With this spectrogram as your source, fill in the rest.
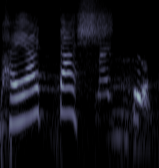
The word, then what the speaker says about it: ভয়ার্তাঃ: আর ভয়ার্তাস, বিসর্গর পর 3টি স আছে, মানে 3টি স্বরের যে কোনো একটা আছে, মানে তালব্য স আছে, সেই জন্য বিসর্গর জায়গায় তালব্য স হসন্ত উচ্চারণ হবে।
